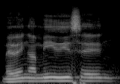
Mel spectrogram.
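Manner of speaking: low, soft sermon reflection; quiet reflection. Acted. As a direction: draw the lesson gently.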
